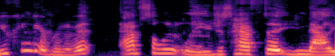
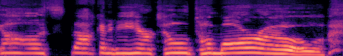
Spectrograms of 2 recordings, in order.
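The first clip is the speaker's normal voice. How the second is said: put-on anguished whining; 3 semitones higher, 4 dB quieter than usual. Retelling his own reaction to waiting until tomorrow, mock-agonized whine. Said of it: "Listen to the agony in my voice".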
